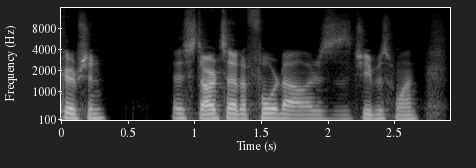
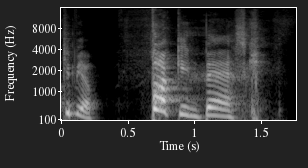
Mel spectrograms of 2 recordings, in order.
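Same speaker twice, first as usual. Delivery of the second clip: pretend, acted-out yell, much higher pitched; 7 semitones higher, 3 dB louder than usual. Speaker acts out how they'll yell at their grandma, acting out a yell. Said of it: "I'm gonna be yelling at her".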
